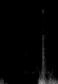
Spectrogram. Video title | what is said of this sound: Replacing the PCV valve on 302 V8 Small Block Ford- 1968 Mustang | hear it just doesn't shake it as much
